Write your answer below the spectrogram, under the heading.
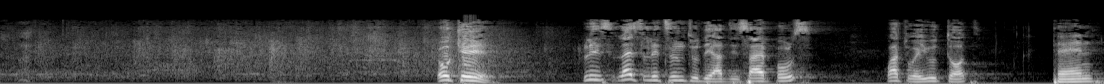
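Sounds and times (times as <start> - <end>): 
audience clapping: 0.0 - 7.0
speech: 4.4 - 5.0, 5.8 - 8.2, 8.9 - 9.8, 10.6 - 11.0.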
